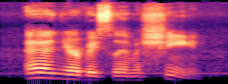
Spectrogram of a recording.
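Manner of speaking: normal talking voice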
